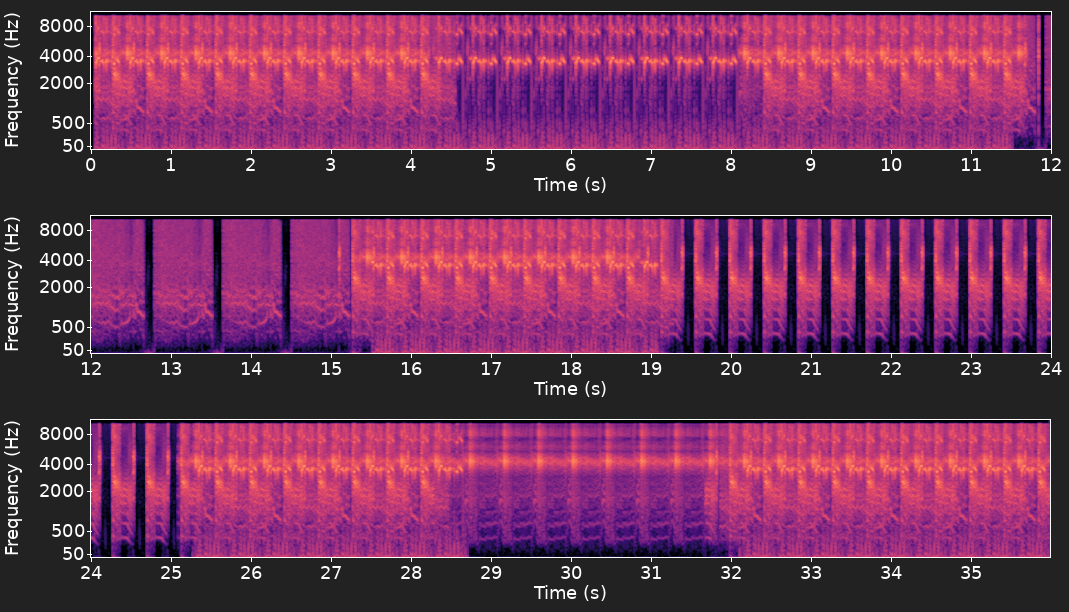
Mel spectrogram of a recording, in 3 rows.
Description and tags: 001 - DUCK MACHINE
A mix of loops, forming a living machine pattern that can be used together or separated look liking a duck, a toy, or a vintage machine, a scratch, and what more your imagination creates.
Made in a samsung cell phone, using looper app, and my own noises.
sfx, electronic, machine, sound, strange, glitch, effect, engine, crazy, looper, insane, abstract, lo-fi, loop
